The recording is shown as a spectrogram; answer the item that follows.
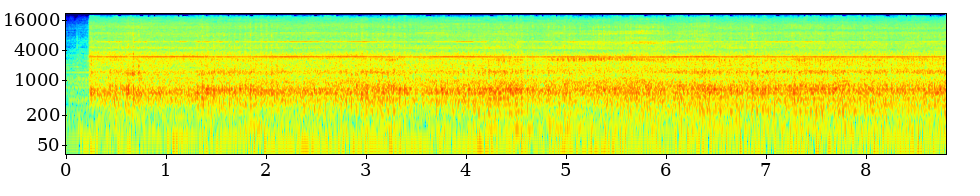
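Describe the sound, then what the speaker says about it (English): An electric mixer whips cream to thick peaks for a smoked chicken recipe, a steady whirring motor hum that starts abruptly and runs loud and unbroken with no talking. "So in the meantime, I'm going to get our whipped cream going. It needs to be nice thick peaks."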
